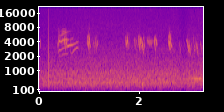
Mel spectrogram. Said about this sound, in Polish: W tym roku mamy inwazję czeczotek, między innymi ptaków, które przyleciały do nas ze Skandynawii. Troszkę mniejszy ptaszek od rzepołucha, również z żółtym dziobem, ale już rzuca się w oczy czerwone zabarwienie czoła.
